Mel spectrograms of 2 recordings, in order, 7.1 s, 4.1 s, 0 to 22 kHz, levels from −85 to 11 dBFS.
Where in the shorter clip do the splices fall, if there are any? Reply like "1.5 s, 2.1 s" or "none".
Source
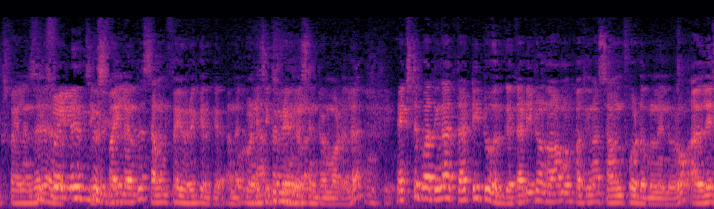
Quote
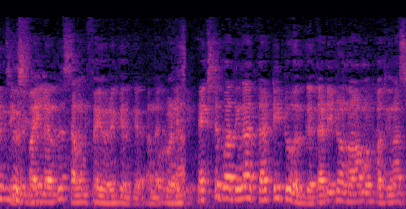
1.9 s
